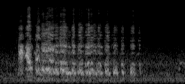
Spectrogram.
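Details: A single turkey gobble: a rapid, throaty rattle of closely packed notes lasting just over a second, loud and clear above a quiet background.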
